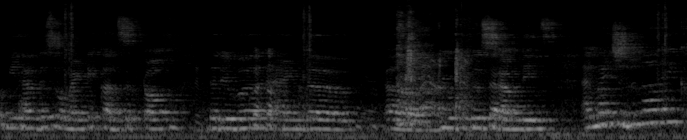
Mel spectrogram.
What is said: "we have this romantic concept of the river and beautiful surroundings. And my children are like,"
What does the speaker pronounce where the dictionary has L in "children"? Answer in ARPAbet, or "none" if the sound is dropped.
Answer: none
